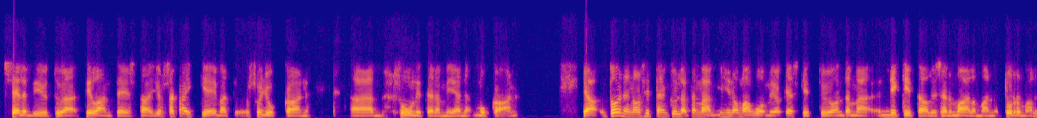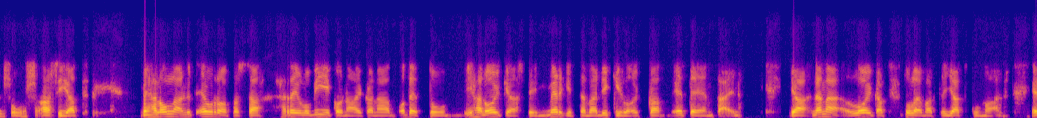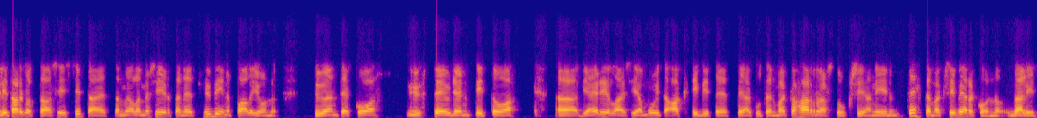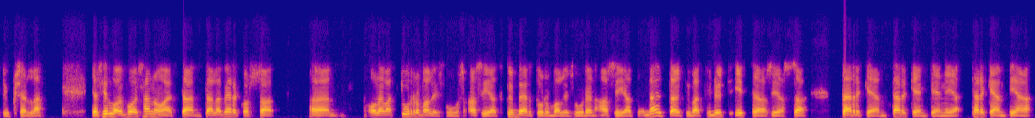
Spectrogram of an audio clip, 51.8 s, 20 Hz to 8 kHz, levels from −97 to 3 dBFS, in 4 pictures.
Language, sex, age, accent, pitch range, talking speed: Finnish, male, 30-49, native, 110-155 Hz, 95 wpm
